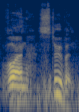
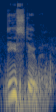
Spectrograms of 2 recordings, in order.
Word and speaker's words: Steuben: there a Prussian General named V stuan or D stubin however you want to say his name both pronunciations are correct well Baron von stuan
